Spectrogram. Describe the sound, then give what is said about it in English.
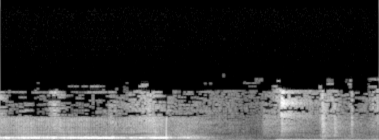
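A computer modem dials up, giving a steady electronic droning tone with hiss that fades after about two seconds. A quieter burst of higher static follows. “My computer when it's dialing up.”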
